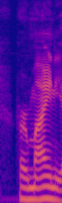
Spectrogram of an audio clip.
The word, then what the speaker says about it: Hermione: in the books, and I was reading something like Hermione. I don't know, it's spelled kind of differently. So then I finally saw the first movie and I was like, oh, okay, her name is Hermione. I've been saying it wrong in my head all this time.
